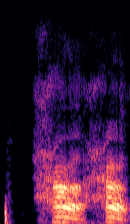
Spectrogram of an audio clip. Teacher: Ha tebal. Kita kena tebalkan bunyi angin huruf ha ni. Ha. Jangan buat macam ha nipis.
